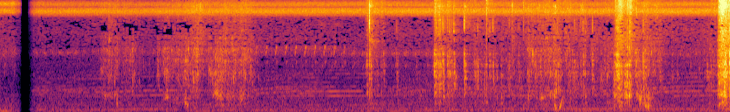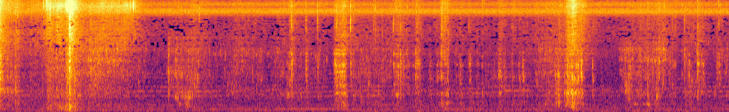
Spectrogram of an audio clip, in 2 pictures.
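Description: Floodwater sloshing and splashing around a harvester wading at the foot of an oil palm, with scattered sharp knocks and swishes from his long harvesting pole. The loudest crack and splash come about eleven and twelve seconds in.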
